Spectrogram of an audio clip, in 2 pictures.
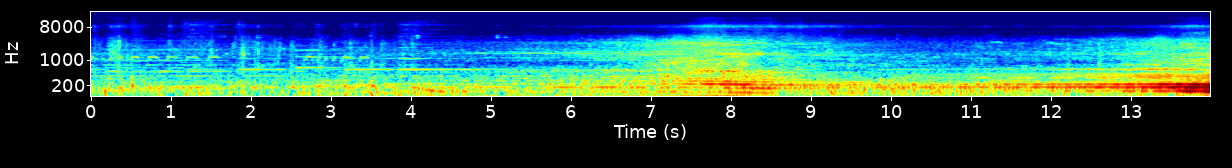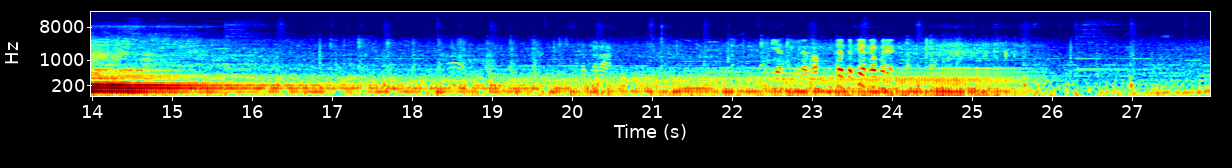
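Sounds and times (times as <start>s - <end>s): motor vehicles passing by: 0.0s - 27.9s.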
